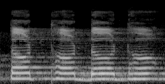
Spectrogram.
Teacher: हमारी जीभ जो है वो तालु से टकराकर दांतों को टच कर रही होती है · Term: मूर्धा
